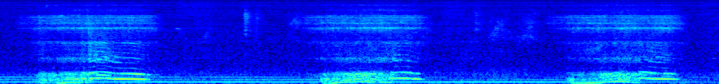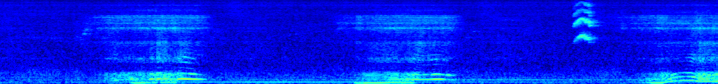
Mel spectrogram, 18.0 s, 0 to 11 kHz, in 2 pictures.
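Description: Rough rattling snores with each breath, about six in 18 seconds over a steady low room hum; ordinary snoring.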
